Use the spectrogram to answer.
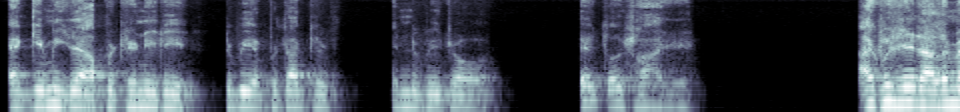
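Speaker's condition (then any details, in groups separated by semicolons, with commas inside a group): Cerebral palsy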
